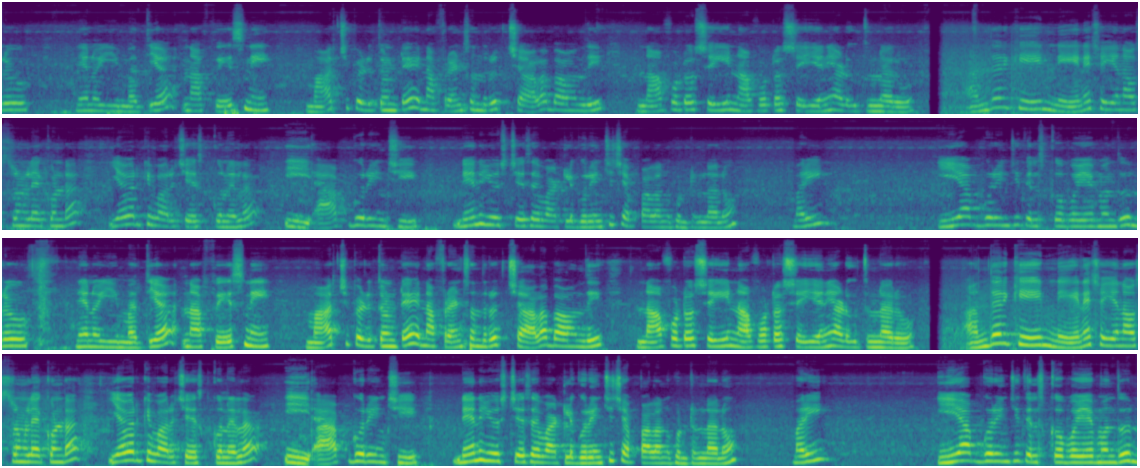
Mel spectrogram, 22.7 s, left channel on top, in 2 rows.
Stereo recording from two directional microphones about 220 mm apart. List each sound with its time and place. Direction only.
0.8 s a woman's voice: 25° right (ahead or behind)
9.6 s speech: 40° right (ahead or behind)
10.8 s a woman's voice: 20° right (ahead or behind)
20.7 s speech: 30° right (ahead or behind)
